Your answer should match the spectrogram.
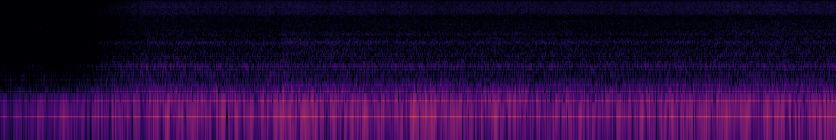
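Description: Renault Scénic running: a steady low rumble that grows louder about a second in, with a steady whirr over it.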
